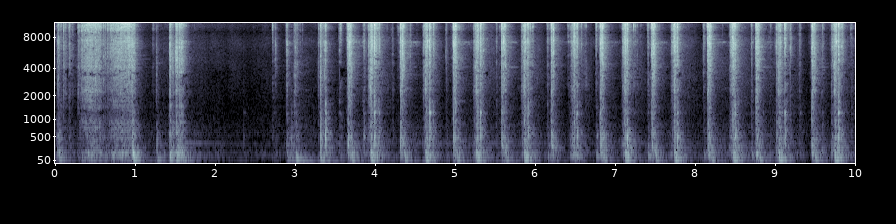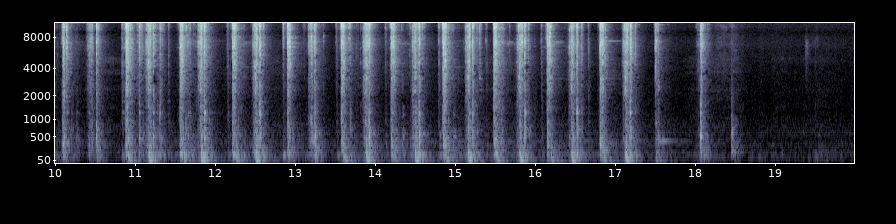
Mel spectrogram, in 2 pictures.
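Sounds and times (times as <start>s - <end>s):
typewriter keys clacking: 2.7s - 18.2s.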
